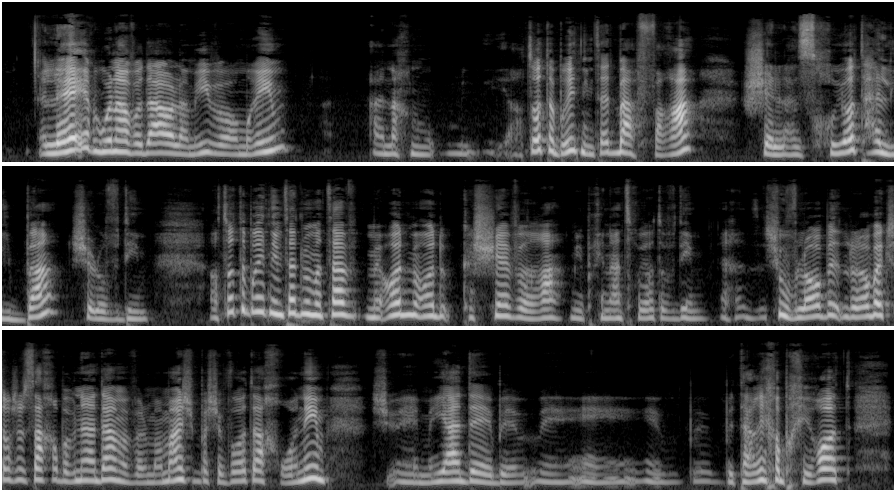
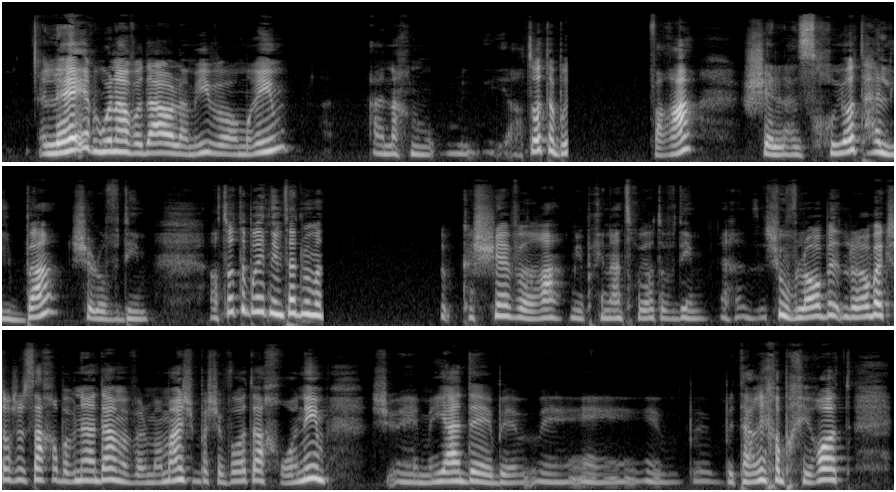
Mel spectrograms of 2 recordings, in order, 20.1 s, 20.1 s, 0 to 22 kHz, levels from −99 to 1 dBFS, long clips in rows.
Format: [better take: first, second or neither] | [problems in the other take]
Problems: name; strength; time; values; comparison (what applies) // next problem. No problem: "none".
first | audio cutting out; at 4 s for 0.5 s and at 9 s for 1 s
